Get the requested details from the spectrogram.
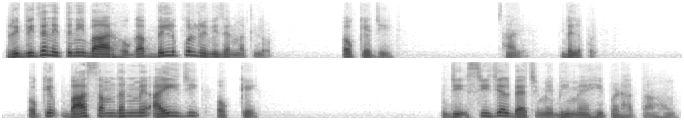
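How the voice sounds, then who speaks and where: A man's voice: mid-range voice, lively intonation, a little slow, a little mellow, dry recording. A young man teaching English grammar in a Hindi-accented online exam-prep lesson, repeating each point and asking his students questions. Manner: repetitive, addresses students as brother, asks them questions.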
